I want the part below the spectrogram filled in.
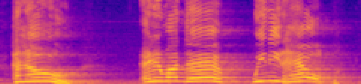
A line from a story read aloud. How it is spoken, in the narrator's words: shouted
